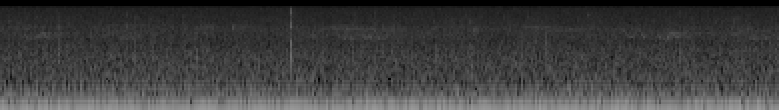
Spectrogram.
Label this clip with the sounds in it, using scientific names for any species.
Vireo olivaceus, Setophaga virens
